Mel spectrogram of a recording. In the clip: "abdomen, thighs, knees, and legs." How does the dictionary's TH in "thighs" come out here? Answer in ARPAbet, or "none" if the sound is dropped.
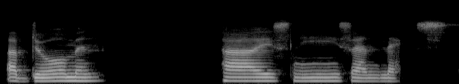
T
